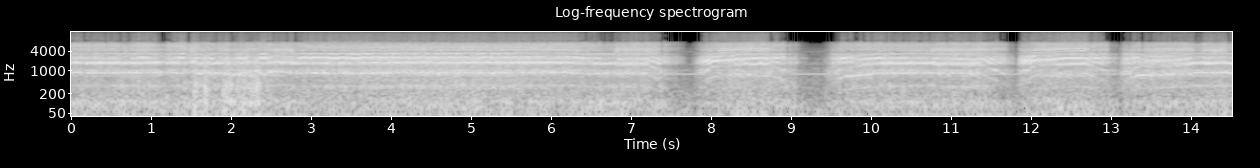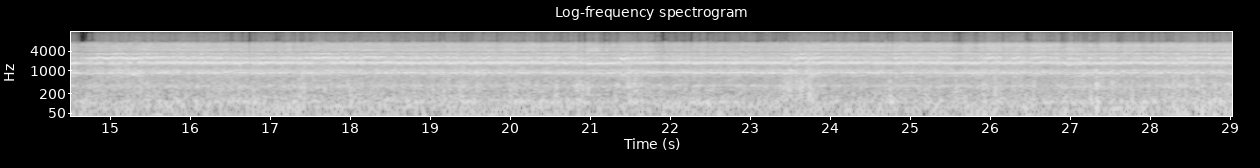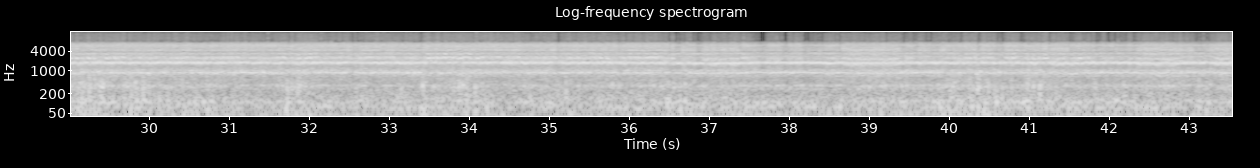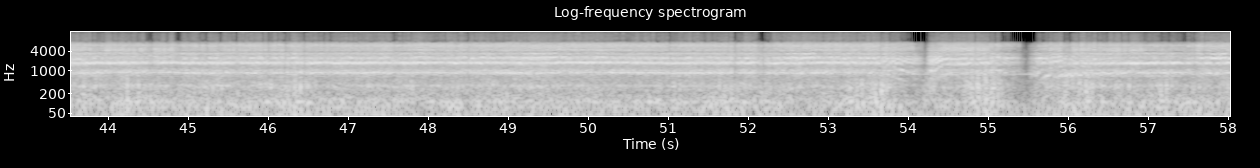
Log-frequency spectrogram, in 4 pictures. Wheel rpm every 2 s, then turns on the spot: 230, 220, 210, 180, 100, 180, 130, 220, 230, 230, 230, 230, 230, 230, 230, 230, 230, 230, 230, 220, 230, 220, 230, 230, 230, 230, 220, 130, 200.
none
